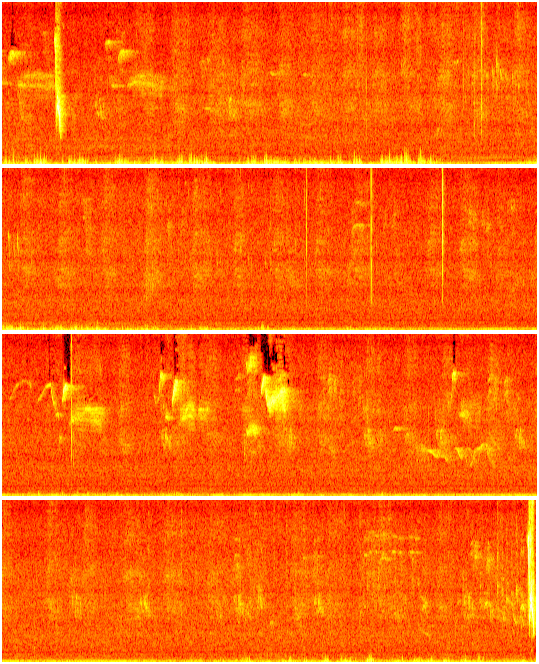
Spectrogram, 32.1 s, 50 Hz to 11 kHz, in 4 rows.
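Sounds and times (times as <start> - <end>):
small birds chirping: 0.8 - 1.0.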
